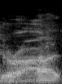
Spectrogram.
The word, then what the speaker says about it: Quran: You don't have to pronounce it like that, Justin. Just say Quran.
